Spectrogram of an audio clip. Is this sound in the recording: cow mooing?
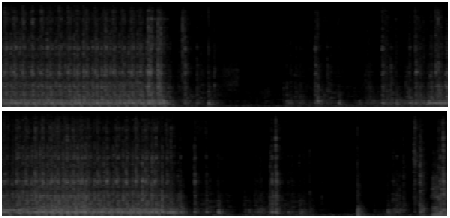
no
